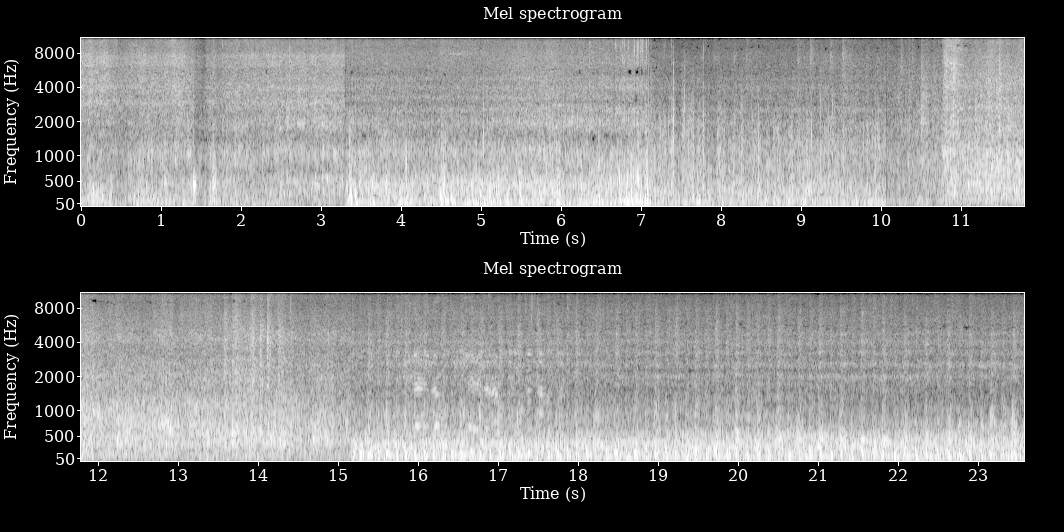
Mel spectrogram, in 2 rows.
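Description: Garib Rath express train, 3rd AC coach, running from Mumbai to Delhi: continuous loud rumble and rhythmic clickety-clack of wheels with wind buffeting the microphone, shifting in intensity over time, heard from inside the moving carriage.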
